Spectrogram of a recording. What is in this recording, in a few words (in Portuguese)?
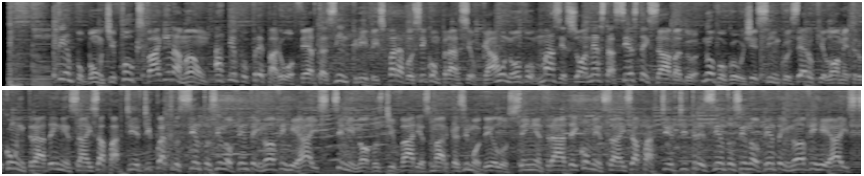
spot; fiat; tempo bom; volkswagen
